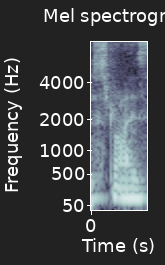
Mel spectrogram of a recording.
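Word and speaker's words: Streisand: when I say Barbara strian because she actually did an interview where she taught people how to say her name and she said it's sand on the end she even corrected didn't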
